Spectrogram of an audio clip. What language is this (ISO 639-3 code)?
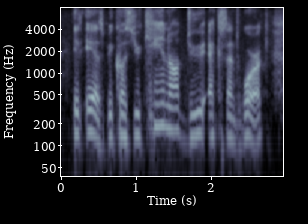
eng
